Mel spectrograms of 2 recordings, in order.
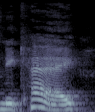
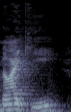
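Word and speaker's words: νίκη: The Greek noun for which is Nike, pronounced Nike, not Nike, which is used only once in the New Testament, 1 John 5:4.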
